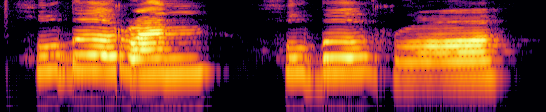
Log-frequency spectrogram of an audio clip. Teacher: با آ گئی ہے نا تو با کا یہاں پہ کلکلا ہوگا. خبرن، خبرا، را اسٹاپ پہ بھی ہیوی اور 2 کاؤنٹس. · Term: با کا کلکلا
